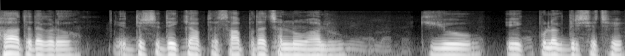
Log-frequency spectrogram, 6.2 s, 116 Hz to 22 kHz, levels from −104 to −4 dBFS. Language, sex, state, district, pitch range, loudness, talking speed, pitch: Garhwali, male, Uttarakhand, Tehri Garhwal, 115-130 Hz, -20 LUFS, 170 wpm, 120 Hz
